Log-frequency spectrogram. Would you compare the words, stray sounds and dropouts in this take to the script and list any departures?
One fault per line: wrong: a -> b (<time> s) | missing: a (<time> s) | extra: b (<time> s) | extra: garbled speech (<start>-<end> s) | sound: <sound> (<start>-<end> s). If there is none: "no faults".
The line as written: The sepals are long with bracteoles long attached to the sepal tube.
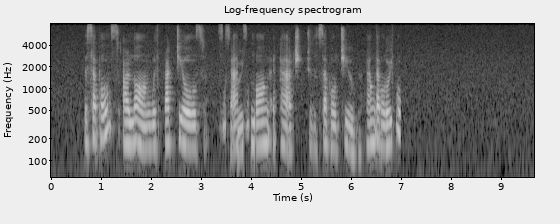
extra: garbled speech (3.3-4.0 s)
extra: garbled speech (6.3-7.0 s)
